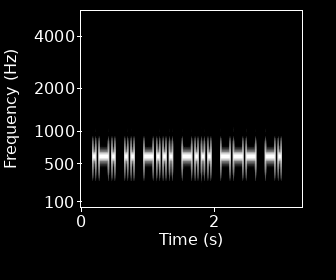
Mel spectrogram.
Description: Morse code, heard as a keyed tone, about 25 wpm, 600 Hz. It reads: RIBBON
